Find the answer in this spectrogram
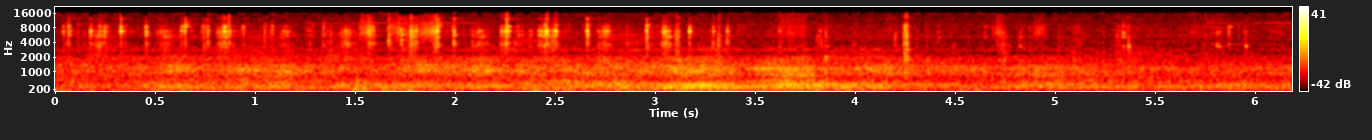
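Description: Pipe wrench on a galvanized steel pipe elbow: small irregular metallic clicks and ticks as the jaws are set and worked on the fitting, over a steady low rumble that swells about halfway through.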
